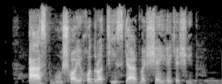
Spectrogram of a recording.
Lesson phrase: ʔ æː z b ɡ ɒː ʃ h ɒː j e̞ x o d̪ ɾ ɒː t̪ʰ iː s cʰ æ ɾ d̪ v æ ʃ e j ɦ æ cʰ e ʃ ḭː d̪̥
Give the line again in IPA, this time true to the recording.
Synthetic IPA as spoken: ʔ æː s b ɡ uː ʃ h ɒː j e̞ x o d̪ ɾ ɒː t̪ʰ iː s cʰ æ ɾ d̪ v æ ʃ e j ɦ e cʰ e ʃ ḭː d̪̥

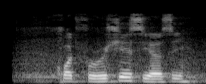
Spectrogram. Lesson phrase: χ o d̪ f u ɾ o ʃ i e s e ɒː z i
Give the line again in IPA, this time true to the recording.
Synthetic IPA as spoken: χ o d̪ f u ɾ u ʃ i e s i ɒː s i

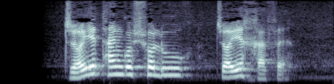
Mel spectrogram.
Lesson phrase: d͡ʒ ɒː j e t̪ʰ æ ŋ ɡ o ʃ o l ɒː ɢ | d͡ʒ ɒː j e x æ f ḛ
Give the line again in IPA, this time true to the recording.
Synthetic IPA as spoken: d͡ʒ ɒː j e t̪ʰ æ ŋ ɡ o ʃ o l uː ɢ | d͡ʒ ɒː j e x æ f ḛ

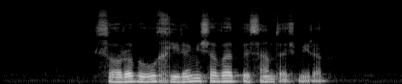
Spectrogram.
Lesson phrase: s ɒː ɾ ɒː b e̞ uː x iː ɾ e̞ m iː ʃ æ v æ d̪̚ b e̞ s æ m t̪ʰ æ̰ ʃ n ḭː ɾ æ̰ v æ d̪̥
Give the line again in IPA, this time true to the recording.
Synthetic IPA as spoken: s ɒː ɾ ɒː b e̞ uː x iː ɾ e̞ m iː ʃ æ v æ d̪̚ b e̞ s æ m t̪ʰ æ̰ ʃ m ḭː ɾ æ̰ v æ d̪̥

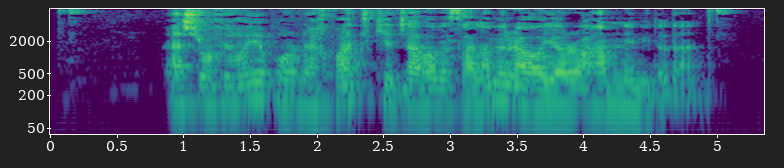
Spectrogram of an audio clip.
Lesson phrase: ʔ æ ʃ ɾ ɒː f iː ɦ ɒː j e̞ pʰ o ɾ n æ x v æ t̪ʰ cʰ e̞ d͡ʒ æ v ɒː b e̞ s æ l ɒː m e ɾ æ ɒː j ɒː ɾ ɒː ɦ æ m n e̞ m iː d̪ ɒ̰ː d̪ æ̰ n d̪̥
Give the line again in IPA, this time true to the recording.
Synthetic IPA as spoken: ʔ æ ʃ ɾ ɒː f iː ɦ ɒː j e̞ pʰ o ɾ n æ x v æ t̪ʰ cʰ e̞ d͡ʒ æ v ɒː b e̞ s æ l ɒː m e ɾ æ ɒː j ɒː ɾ ɒː ɦ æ m n e̞ m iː d̪ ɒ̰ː d̪ æ̰ n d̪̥

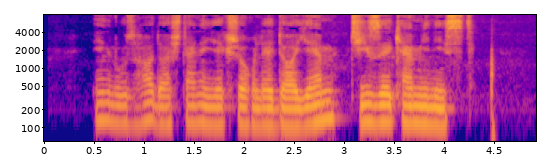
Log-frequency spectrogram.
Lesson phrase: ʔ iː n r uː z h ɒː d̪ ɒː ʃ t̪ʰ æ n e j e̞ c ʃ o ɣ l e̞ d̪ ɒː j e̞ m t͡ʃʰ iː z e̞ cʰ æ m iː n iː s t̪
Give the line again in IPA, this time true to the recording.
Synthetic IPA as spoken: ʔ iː n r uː z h ɒː d̪ ɒː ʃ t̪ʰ æ n e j e̞ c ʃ o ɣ l e̞ d̪ ɒː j e̞ m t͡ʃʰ iː z e̞ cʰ æ m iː n iː s t̪

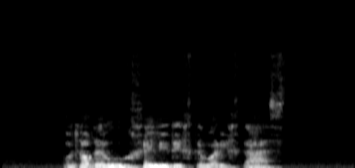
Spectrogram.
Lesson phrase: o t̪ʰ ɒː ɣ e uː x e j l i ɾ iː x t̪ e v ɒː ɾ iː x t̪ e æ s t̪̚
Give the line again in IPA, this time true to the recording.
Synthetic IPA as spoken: o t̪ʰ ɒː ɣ e uː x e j l i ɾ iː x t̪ e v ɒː ɾ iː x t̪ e æ s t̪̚

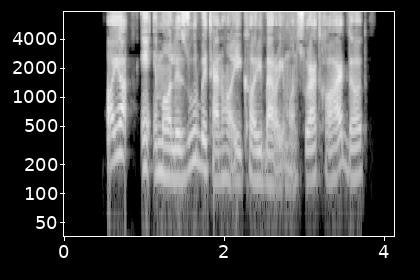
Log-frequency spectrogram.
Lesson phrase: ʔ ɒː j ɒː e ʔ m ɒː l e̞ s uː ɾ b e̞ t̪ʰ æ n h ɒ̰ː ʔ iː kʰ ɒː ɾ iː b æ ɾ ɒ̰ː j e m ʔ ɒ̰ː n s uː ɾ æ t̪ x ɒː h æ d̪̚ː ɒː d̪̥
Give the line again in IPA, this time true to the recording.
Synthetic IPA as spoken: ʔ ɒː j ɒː e ʔ m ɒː l e̞ z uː ɾ b e̞ t̪ʰ æ n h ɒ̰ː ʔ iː kʰ ɒː ɾ iː b æ ɾ ɒ̰ː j e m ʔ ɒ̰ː n s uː ɾ æ t̪ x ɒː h æ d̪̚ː ɒː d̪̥

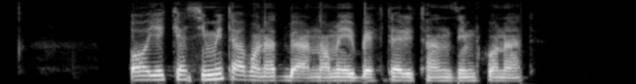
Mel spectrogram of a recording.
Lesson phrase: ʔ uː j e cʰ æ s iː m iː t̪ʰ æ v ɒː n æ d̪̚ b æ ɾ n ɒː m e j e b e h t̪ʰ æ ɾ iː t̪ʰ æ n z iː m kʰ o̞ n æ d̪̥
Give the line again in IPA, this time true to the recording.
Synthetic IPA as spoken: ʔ ɒː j e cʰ æ s iː m iː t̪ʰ æ v ɒː n æ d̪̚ b æ ɾ n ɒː m e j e b e h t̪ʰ æ ɾ iː t̪ʰ æ n z iː m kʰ o̞ n æ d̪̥

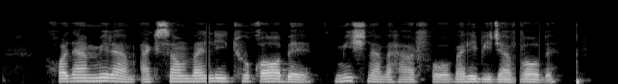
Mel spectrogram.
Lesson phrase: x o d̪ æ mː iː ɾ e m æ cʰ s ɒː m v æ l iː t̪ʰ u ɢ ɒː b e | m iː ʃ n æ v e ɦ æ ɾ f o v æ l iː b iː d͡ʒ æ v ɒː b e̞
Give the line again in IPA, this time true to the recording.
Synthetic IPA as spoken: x o d̪ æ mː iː ɾ æ m æ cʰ s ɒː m v æ l iː t̪ʰ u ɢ ɒː b e | m iː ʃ n æ v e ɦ æ ɾ f o v æ l iː b iː d͡ʒ æ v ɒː b e̞

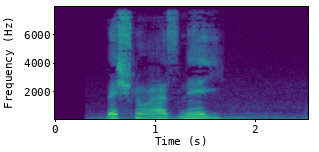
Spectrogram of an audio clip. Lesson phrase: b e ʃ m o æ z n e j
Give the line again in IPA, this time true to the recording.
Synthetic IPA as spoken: b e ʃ n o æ z n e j

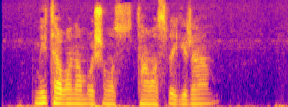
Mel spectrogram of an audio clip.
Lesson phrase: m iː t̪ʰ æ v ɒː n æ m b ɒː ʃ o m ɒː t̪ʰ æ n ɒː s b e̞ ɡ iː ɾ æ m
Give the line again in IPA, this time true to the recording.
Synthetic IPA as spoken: m iː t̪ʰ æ v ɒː n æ m b ɒː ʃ o m ɒː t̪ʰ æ m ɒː s b e̞ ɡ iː ɾ æ m

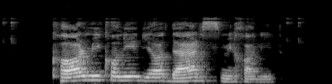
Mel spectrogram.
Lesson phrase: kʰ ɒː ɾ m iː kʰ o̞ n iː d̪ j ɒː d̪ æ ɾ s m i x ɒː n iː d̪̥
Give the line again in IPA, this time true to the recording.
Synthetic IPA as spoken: kʰ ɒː ɾ m iː kʰ o̞ n iː d̪ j ɒː d̪ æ ɾ s m iː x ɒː n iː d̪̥

